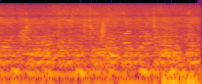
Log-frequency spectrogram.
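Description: Steam traction engine running with its flywheel turning: a steady hiss of steam over a low, uneven beat, with voices over it.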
